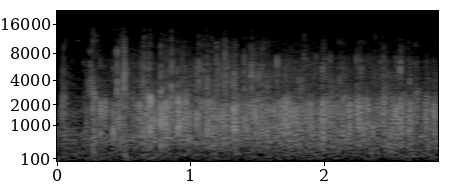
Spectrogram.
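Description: audience applause

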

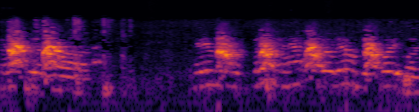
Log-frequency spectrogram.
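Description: dog barking

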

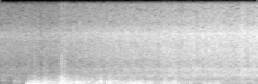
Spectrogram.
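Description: rainstorm with thunder

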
